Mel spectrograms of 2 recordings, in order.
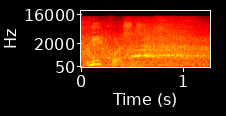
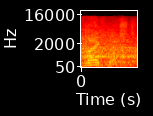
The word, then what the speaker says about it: Nyquist: has always pointed out his real name is pronounced nikos but ever since he got to the nhl he's been called nyquist this is an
